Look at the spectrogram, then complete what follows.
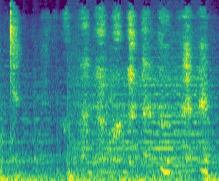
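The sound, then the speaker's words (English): A voice imitates the panting of out-of-breath cultists in a tabletop roleplaying game. It makes a quick run of wheezy, raspy breaths in an even rhythm, kept fairly soft. “That's the cultists' turn. They're out of breath. They're not in good cardio.”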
